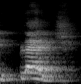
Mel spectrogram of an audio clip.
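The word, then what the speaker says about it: pledge: जब डी के बाद में जी, प्लेज, देखो यहां पर डी साइलेंट है, प्लेज।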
